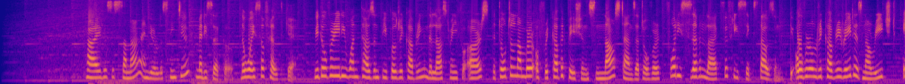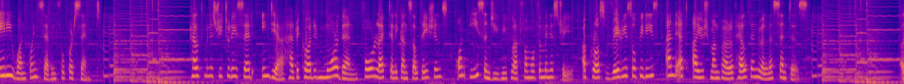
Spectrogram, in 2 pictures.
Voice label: english news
